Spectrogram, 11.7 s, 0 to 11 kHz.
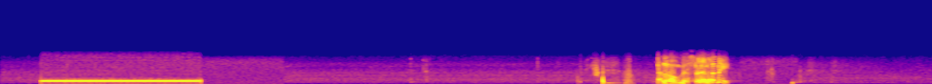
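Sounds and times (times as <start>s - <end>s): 
telephone tone beep as a call is placed: 0.5s - 2.5s
faint hiss: 2.5s - 4.0s, 9.1s - 11.6s
speech: 8.8s - 9.2s.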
